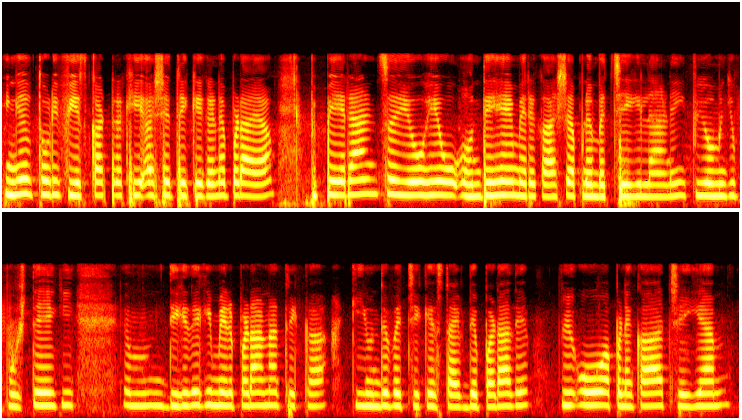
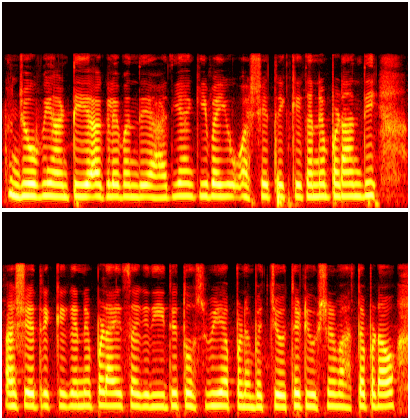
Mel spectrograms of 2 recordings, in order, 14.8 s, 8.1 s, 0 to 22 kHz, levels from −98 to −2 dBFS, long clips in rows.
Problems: none marked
